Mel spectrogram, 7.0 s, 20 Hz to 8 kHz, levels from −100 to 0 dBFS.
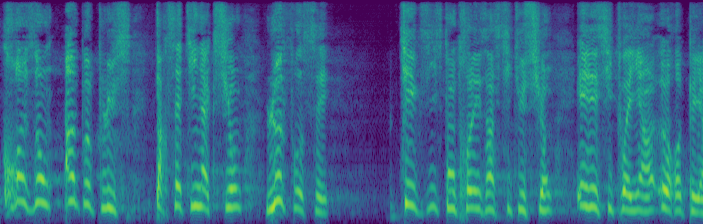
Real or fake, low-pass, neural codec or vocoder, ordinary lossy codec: fake; none; codec, 16 kHz, 8 kbps, FreqCodec, smaller model; none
